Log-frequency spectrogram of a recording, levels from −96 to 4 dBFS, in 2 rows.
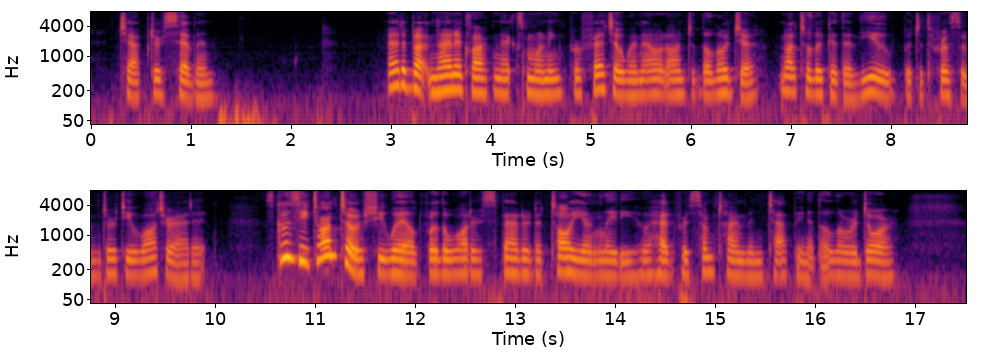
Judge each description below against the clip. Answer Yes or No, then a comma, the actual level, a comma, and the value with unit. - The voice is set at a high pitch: No, medium, 165 Hz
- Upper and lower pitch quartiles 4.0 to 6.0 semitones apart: No, narrow, 2.6 semitones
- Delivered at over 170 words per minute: Yes, average, 180 wpm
